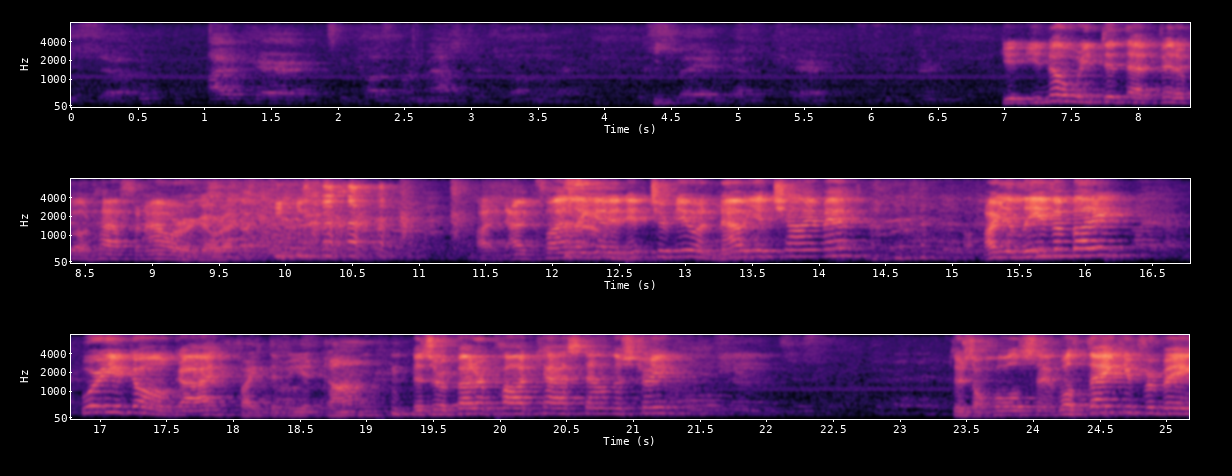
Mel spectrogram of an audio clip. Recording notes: LIVE podcast at Sketchfest in San Fran.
